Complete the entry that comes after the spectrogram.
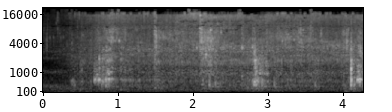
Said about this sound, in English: Heating up a little butter and oil right now to fry the steak and the garlic and onion and the shells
